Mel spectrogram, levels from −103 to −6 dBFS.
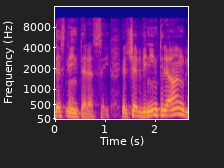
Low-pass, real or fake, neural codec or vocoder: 10.8 kHz; real; none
